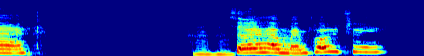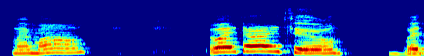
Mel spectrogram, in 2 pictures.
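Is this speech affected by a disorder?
Yes: ALS.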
